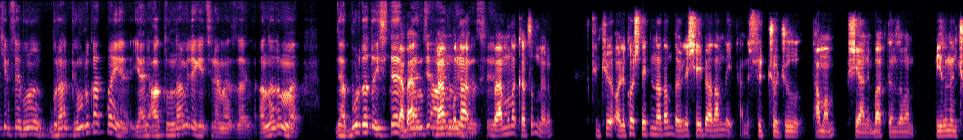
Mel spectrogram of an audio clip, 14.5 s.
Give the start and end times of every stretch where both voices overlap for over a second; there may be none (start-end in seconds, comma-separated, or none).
6.0-7.5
